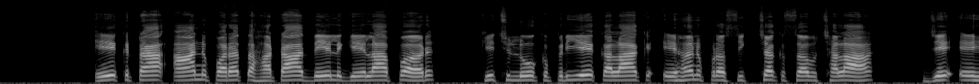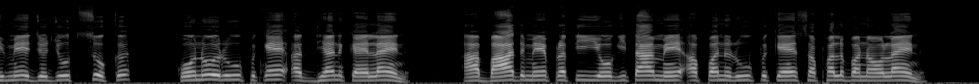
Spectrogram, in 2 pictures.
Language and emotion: Maithili, neutral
